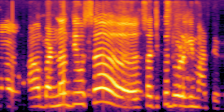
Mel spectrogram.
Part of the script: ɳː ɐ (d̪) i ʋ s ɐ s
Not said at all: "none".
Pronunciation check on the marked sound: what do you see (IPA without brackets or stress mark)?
d̪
